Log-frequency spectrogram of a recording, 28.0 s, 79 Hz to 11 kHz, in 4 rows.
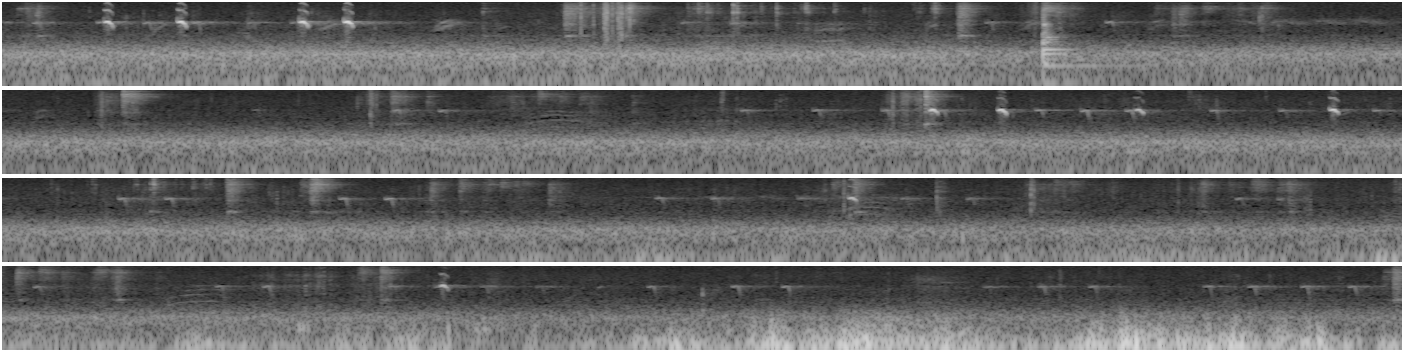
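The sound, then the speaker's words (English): Scattered calls of a recorded bird, logged as bird number 392: short sharp chirps and thin high notes repeat irregularly over a steady hiss of background noise, with a low rumble rising toward the end. No one speaks. “Start recording, this is bird 392.”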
